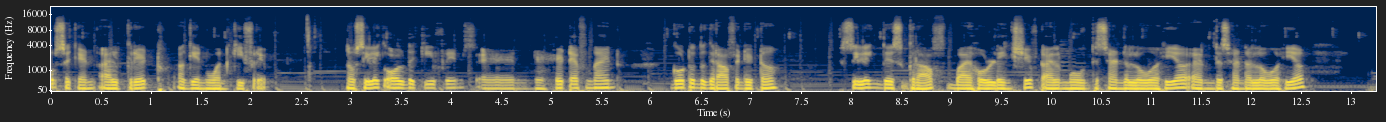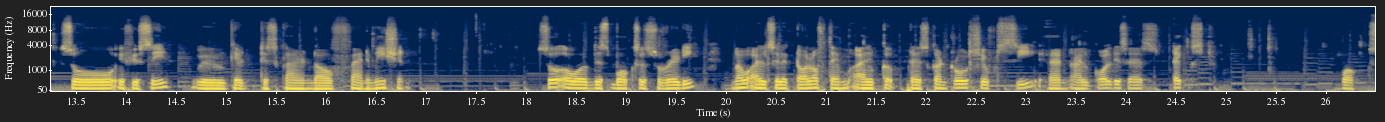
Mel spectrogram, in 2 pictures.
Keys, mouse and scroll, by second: 0.1-5.0 drag, 5.0 F9, 6.1-10.9 drag, 10.9-12.3 drag, 13.1 space, 16.3 space, 16.9 click, 17.7 u, 20.5 ctrl+a, 22.8 ctrl+shift+c, 24.0-26.4 typing.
